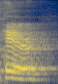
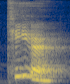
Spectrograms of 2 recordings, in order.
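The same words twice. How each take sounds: First: The word is said as one short syllable. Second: The word is stretched into nearly two syllables. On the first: The speaker calls it wrong. "It's not tear" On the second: The speaker calls it right. "It's almost two syllables"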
